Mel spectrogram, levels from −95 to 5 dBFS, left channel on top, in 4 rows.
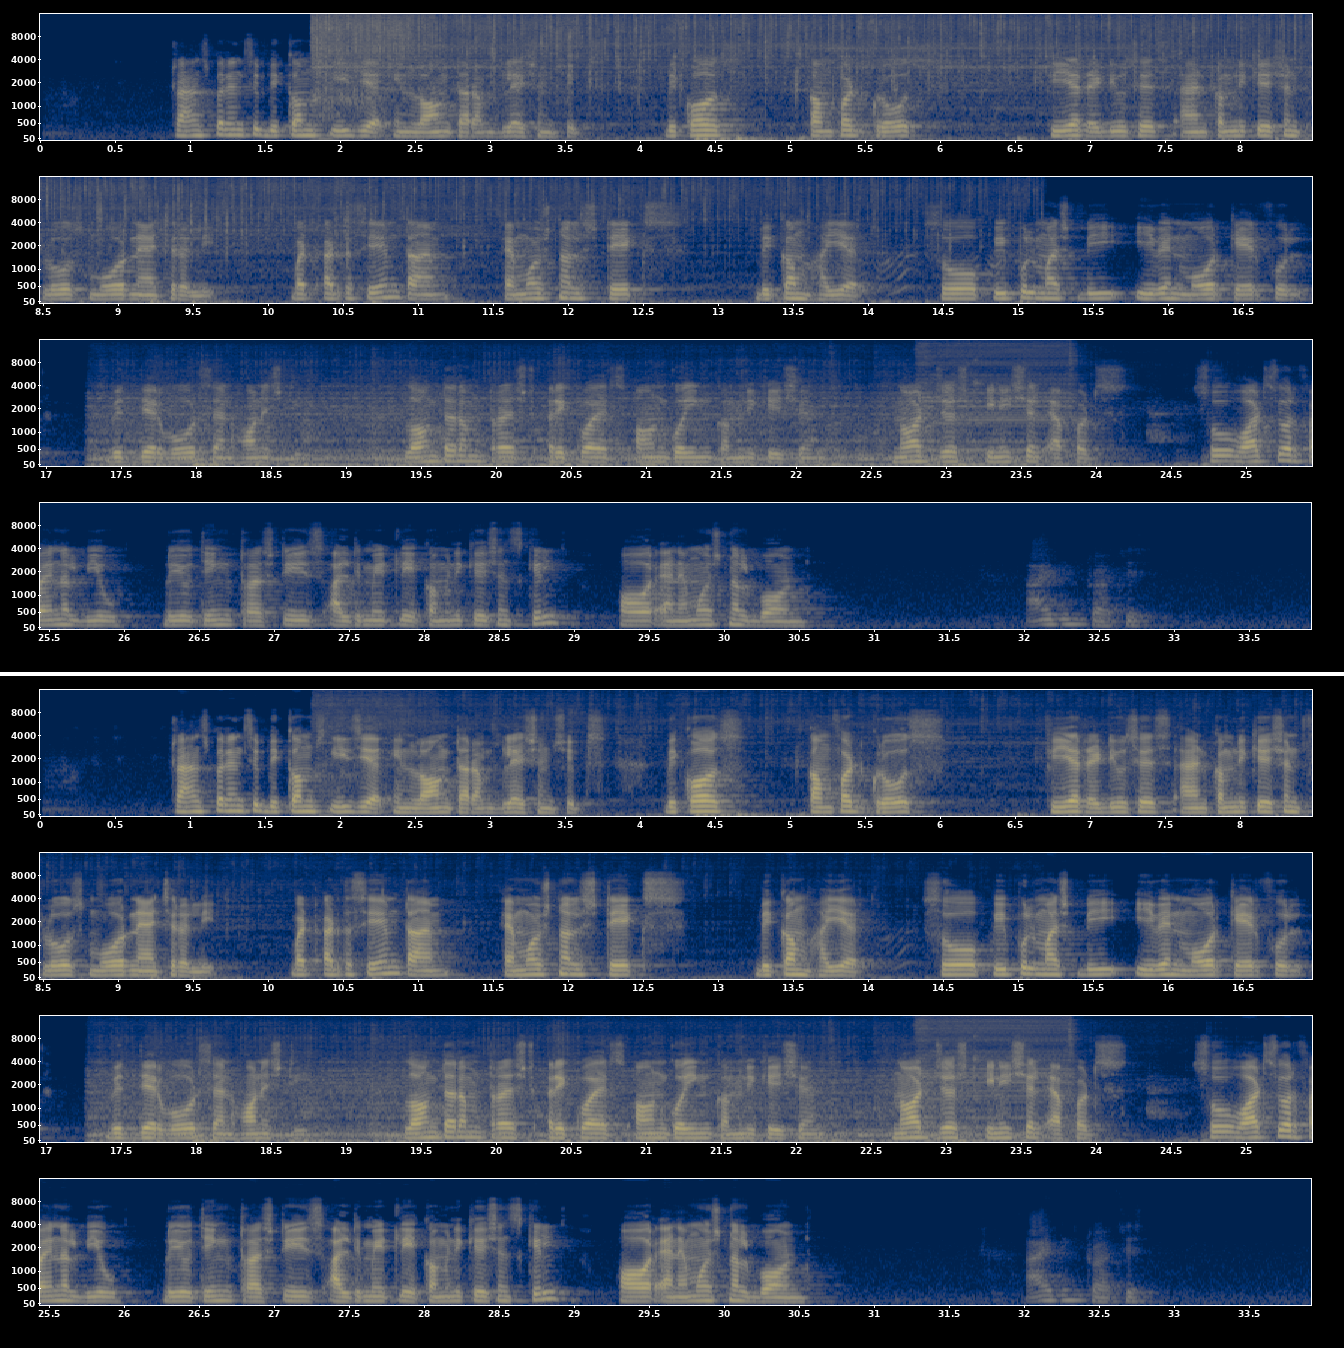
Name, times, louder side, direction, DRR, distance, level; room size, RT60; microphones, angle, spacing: voice 1, 0.9-3.7 4.2-4.7 5.1-6.0 6.7-9.6 10.1-11.2 11.6-12.8 13.2-14.0 14.4-16.9 17.4-18.8 19.4-22.2 22.6-24.2 24.7-26.0 26.3-28.9 29.3-30.6, right 4 dB, 30° right, 17 dB, 0.4 m, -31 dB
sound 1, 1.8-15.2, left 10 dB, 85° left, 0.5 m, -49 dB
Engine, 17.2-25.1 25.7-25.8, equal, 75° right, 1.8 m, -44 dB
voice 2, 31.7-32.8, right 2 dB, 50° right, 4 dB, 0.9 m, -51 dB
20.0 x 7.2 x 3.5 m, 0.69 s
head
